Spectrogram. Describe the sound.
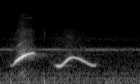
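A person whistles a short tune of two clear, gliding notes, the first rising and the second arching up and down, imitating the whistle from a song, moderately loud with no talking.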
